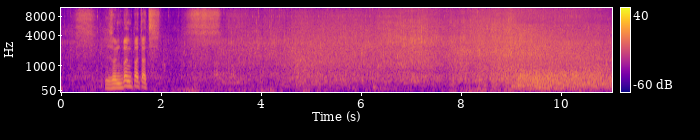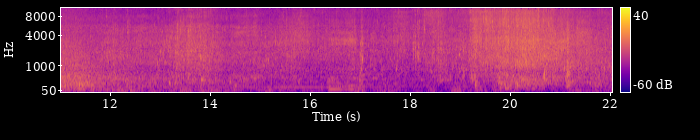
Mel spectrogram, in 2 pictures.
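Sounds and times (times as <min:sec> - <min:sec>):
sea waves washing over rocks: 0:02.5 - 0:14.4, 0:18.2 - 0:22.0.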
